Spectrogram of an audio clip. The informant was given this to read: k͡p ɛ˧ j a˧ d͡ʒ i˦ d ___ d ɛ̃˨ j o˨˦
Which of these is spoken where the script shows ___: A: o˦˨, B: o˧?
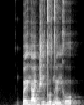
A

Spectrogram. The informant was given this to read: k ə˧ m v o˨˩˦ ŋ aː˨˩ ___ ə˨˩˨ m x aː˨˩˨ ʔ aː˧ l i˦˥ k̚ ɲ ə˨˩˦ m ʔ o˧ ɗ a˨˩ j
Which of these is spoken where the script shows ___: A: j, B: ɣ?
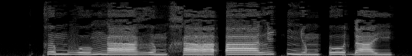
B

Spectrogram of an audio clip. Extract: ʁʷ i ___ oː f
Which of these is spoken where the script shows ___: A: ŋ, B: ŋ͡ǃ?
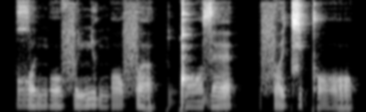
A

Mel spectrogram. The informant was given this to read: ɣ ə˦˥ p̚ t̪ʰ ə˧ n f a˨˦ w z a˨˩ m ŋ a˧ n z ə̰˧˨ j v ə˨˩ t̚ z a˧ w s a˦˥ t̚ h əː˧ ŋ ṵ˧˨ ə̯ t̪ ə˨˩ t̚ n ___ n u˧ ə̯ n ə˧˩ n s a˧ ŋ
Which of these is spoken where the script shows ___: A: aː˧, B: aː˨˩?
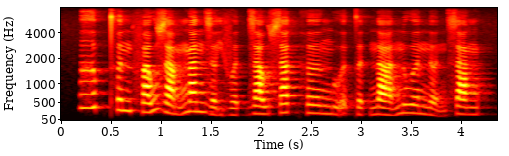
B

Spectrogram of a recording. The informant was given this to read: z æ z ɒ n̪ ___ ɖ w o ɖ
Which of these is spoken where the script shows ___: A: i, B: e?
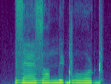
A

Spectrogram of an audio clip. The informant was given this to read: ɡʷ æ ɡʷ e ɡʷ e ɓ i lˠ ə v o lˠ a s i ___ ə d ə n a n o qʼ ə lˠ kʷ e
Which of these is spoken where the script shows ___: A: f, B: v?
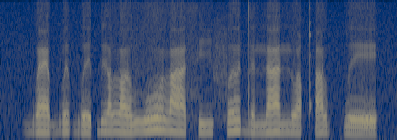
A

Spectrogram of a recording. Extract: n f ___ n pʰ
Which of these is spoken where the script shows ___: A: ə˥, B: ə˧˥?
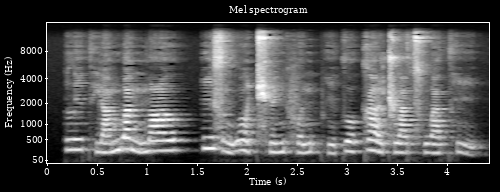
B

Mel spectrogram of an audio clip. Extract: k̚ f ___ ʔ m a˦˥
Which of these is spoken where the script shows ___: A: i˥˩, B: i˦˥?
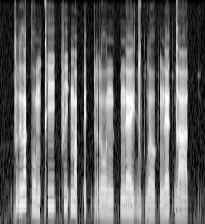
A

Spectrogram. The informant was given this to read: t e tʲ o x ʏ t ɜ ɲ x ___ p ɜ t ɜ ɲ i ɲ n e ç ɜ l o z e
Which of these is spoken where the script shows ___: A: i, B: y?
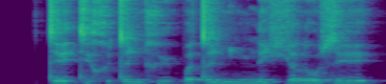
B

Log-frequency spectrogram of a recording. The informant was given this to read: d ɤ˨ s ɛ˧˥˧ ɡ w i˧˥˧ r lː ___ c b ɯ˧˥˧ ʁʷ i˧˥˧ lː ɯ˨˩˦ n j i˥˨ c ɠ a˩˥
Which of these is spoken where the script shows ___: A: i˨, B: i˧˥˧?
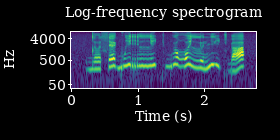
B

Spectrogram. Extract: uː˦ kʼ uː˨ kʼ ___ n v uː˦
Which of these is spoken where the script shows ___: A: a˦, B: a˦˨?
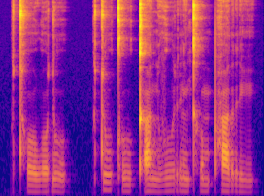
B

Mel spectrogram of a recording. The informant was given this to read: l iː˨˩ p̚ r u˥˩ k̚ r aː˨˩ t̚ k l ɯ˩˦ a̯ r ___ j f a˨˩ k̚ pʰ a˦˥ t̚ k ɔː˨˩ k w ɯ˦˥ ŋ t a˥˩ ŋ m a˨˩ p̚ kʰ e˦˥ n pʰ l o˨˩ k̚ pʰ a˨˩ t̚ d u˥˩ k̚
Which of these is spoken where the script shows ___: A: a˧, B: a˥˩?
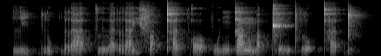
A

